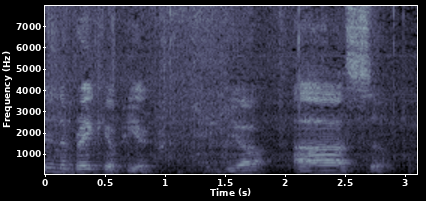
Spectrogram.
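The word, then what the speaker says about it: व्यास: So if a person has a long A in their name, we have to consider that as the following sound.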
